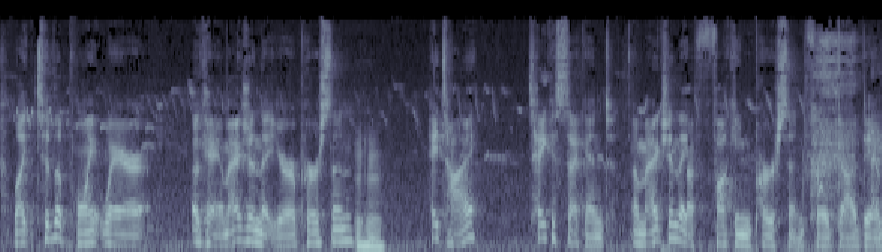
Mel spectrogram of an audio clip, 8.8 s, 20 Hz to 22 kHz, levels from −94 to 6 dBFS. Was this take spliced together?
yes; 1 cut; at 6.9 s

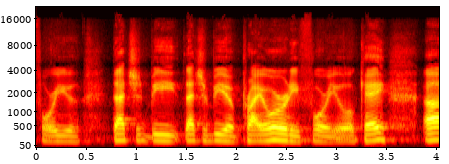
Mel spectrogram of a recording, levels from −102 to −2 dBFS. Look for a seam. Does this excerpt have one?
no; 0 cuts

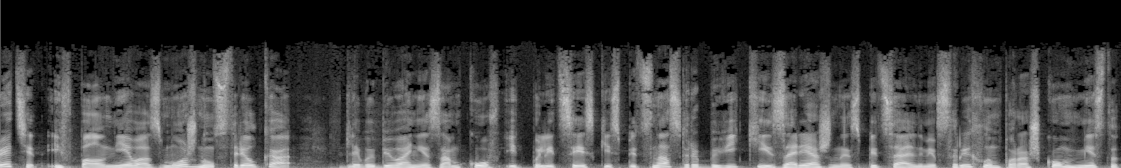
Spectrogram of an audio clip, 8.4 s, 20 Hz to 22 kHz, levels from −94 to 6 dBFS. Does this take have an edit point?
yes; 5 cuts; at 1.6 s, 2.5 s, 3.9 s, 5.1 s, 7.0 s

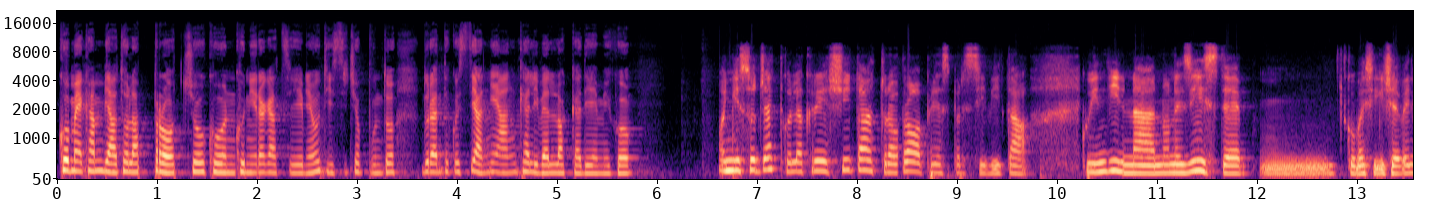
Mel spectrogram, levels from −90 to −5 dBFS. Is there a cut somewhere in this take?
yes; 6 cuts; at 1.8 s, 2.5 s, 7.2 s, 8.4 s, 10.2 s, 10.6 s

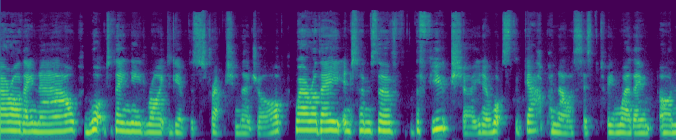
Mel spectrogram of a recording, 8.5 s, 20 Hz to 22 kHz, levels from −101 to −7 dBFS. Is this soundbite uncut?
no; 4 cuts; at 1.0 s, 2.1 s, 3.6 s, 5.1 s

